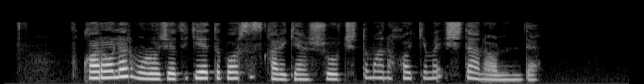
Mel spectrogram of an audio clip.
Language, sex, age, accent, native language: Uzbek, female, 18-24, Navoiy, Uzbek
